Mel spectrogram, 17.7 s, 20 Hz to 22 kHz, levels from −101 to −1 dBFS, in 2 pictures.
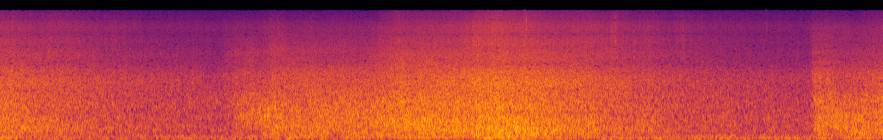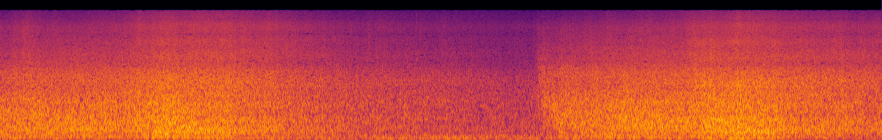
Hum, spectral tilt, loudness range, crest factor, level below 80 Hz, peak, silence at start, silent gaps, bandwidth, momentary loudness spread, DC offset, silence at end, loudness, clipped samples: none; -4 dB/octave; 7 LU; 18 dB; -40 dBFS; -4 dBFS; 0 s; none; 16.5 kHz; 15 LU; 0.1%; 0 s; -20 LUFS; under 0.1%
